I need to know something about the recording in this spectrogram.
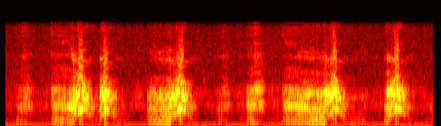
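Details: A four-year-old Labrador Retriever barking at a clock indoors: rough, low, growly barks in bursts of about a second, with a deep rumbling growl running between them.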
